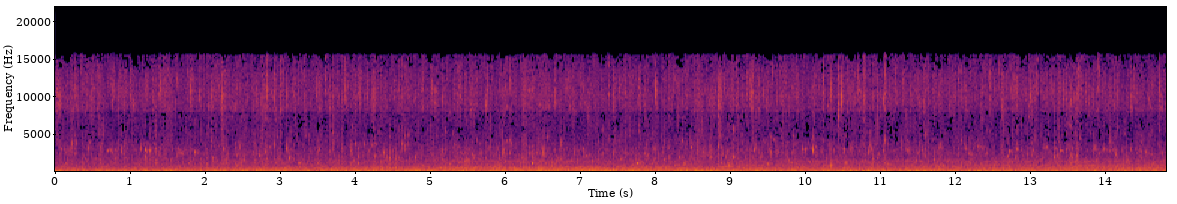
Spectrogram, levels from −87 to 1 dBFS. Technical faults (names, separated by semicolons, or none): none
